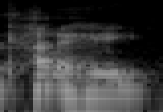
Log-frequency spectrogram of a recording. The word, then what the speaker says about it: Cuddihy: It's Kadahi, and it sounds a it's an Irish name, and it sounds an awful lot like Kennedy, except it has D's instead of N's.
